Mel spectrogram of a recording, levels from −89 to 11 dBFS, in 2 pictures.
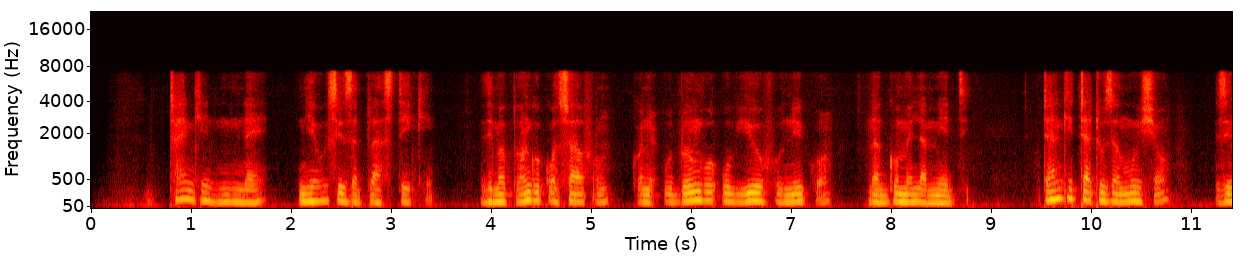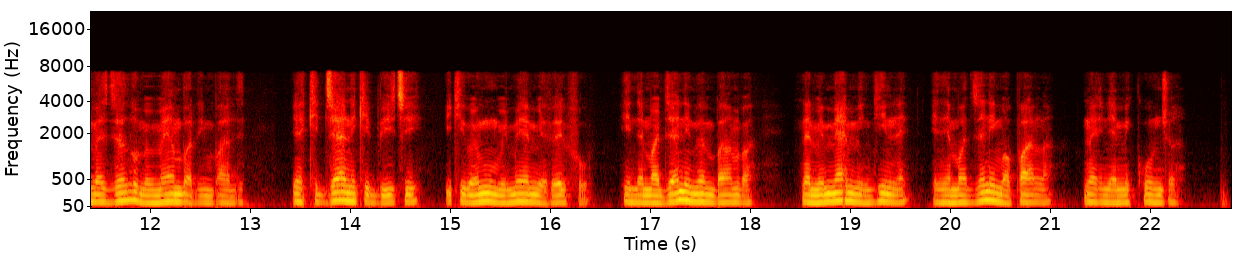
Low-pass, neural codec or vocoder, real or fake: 7.2 kHz; codec, 16 kHz in and 24 kHz out, 0.6 kbps, FocalCodec, streaming, 2048 codes; fake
